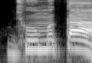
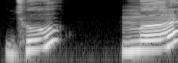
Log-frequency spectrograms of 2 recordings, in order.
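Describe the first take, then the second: First: Said in the usual way. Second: झुमका drawn out very slowly, syllable by syllable; slow syllable stretch. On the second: Shown as a demonstration.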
